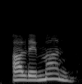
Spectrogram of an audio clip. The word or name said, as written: aleman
